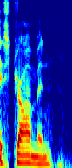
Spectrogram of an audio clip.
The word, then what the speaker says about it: Strowman: Remember, you say Strowman. Strowman. Oh, about time you say it right.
